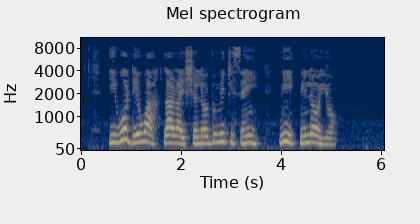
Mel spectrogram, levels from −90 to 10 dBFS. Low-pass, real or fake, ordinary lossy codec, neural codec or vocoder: 9.9 kHz; real; MP3, 32 kbps; none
